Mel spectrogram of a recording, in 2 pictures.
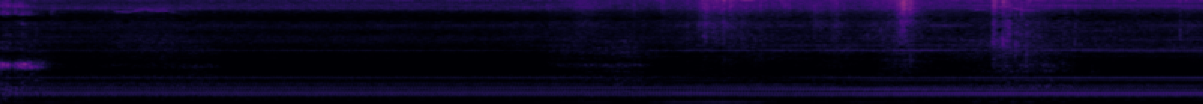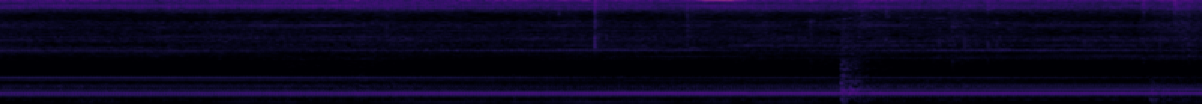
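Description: Steady electrical hum from mains-powered equipment, a stack of even tones over a low rumble, with a couple of faint clicks near the end.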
